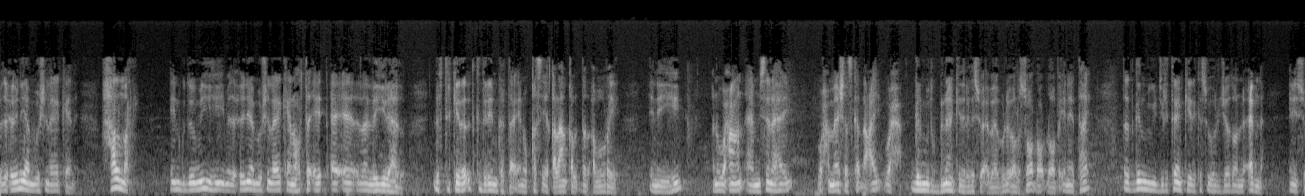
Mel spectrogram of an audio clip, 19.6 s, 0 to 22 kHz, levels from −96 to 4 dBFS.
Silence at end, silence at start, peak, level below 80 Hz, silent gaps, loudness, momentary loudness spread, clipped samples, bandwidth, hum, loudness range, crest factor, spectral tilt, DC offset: 0 s; 0 s; -4 dBFS; -54 dBFS; none; -23 LUFS; 11 LU; under 0.1%; 13.5 kHz; none; 3 LU; 20 dB; -6 dB/octave; under 0.1%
